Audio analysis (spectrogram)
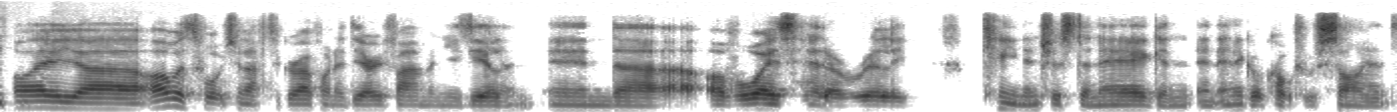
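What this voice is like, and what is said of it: New Zealand accent. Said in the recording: “as you can tell from my accent, I am a Kiwi born.”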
